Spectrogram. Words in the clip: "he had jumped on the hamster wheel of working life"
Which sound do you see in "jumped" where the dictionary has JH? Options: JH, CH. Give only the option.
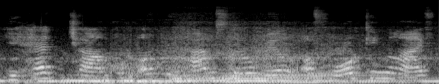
CH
